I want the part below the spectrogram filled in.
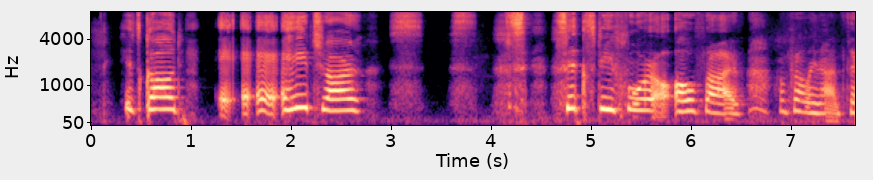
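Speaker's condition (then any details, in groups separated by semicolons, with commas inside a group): Cerebral palsy, severe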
